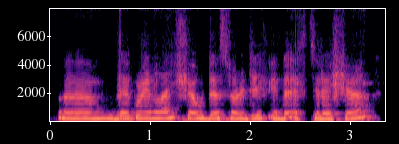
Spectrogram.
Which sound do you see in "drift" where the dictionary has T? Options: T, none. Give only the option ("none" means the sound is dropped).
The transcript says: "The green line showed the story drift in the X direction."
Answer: none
